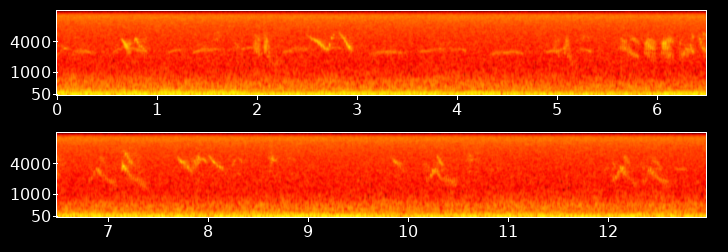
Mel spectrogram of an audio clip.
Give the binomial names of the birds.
Leiothrix lutea, Alauda arvensis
